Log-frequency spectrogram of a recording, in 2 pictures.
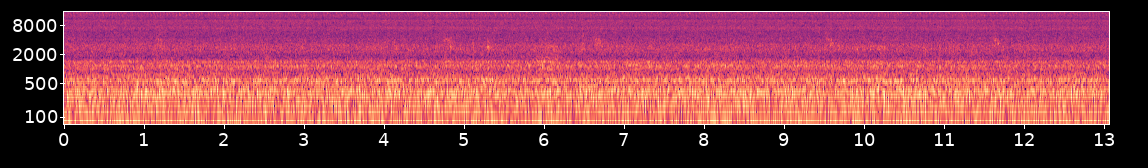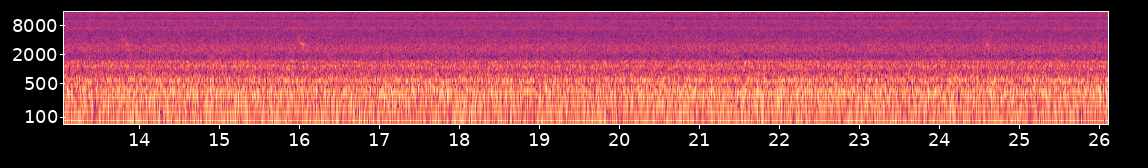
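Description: Near silence: faint steady room-tone hiss with a few very faint ticks.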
